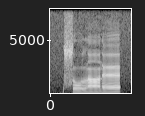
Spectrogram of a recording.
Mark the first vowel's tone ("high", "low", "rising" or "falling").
low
